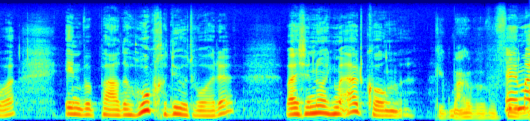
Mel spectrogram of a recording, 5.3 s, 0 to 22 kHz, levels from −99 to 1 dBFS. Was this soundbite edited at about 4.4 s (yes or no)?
yes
